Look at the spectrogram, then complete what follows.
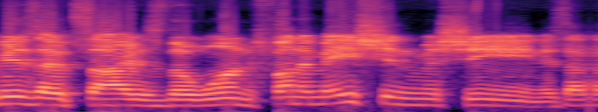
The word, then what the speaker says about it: Funimation: And then to his outside is the one Funimation machine.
